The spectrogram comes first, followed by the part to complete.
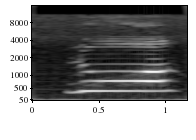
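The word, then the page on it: luo: tone 1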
